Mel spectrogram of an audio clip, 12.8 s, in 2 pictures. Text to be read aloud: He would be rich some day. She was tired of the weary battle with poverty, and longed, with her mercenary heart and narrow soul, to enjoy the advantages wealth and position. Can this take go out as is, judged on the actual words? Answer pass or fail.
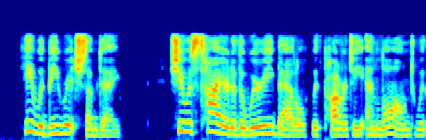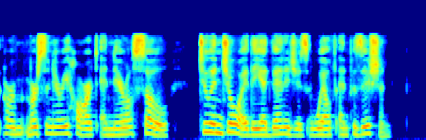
pass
